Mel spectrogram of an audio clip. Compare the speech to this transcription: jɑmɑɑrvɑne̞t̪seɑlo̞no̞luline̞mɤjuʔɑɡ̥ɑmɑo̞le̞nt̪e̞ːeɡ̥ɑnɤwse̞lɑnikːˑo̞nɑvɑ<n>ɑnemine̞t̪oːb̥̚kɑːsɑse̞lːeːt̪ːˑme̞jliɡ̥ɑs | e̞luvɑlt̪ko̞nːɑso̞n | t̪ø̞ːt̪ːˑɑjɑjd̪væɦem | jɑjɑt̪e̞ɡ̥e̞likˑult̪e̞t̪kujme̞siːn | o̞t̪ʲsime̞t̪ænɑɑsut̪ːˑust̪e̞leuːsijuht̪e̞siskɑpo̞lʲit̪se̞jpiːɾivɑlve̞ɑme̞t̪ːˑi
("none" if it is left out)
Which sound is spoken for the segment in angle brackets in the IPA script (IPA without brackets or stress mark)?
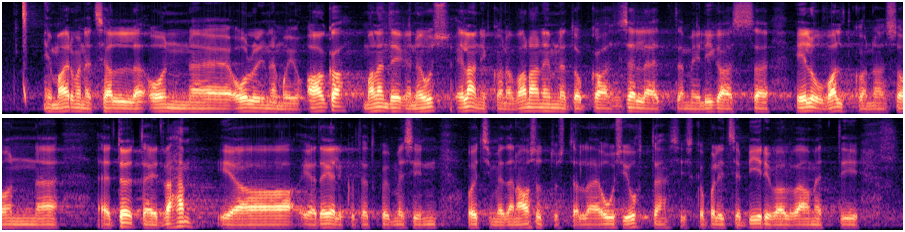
n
